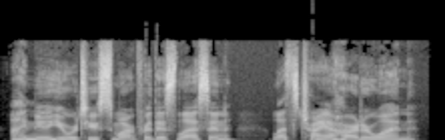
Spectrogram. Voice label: I knew you were too smart for this lesson, F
